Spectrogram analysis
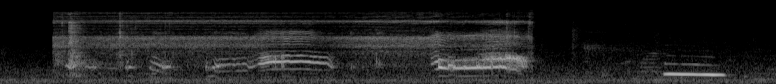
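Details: Several short wailing cries from a newborn baby boy just after birth, over steady room noise and a hiss; a vigorous, ordinary newborn cry.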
